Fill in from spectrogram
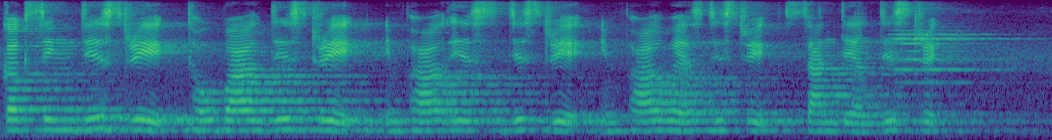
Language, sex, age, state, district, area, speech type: Manipuri, female, 18-30, Manipur, Kakching, rural, spontaneous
